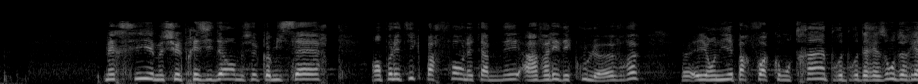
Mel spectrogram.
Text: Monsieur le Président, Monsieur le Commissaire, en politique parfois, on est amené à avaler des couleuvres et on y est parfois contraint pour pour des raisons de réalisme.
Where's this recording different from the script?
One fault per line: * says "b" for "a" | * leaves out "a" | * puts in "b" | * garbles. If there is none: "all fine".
all fine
